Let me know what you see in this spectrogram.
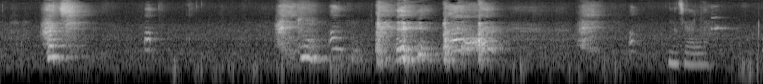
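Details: Grandfather (thatha) sneezing while a child laughs: several abrupt, noisy sneeze bursts from an adult, with the child's laughter in between.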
